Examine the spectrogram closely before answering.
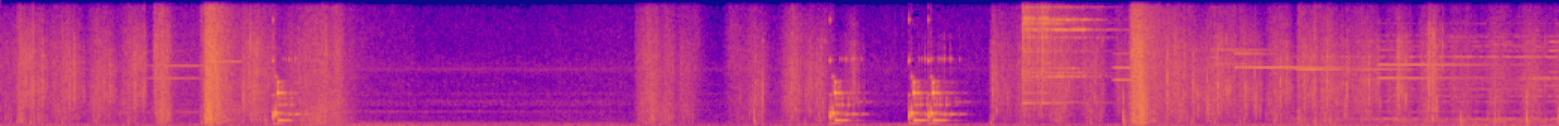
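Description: Light footsteps patter quickly over wood and stone.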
